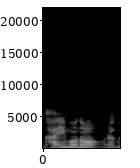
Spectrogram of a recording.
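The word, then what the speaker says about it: 買い物: 사용을 합니다 자 그다음에 쇼핑이라고 하는 단어는 일본어로는 가이모노라고 읽고요 그다음에 심부름이라고 하는 거는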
